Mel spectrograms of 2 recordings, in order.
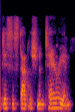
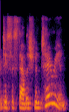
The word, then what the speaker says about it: disestablishmentarian: And if you are really, really, really into taking churches away from the government, you're actually a disestablishmentarian. Aryan, like vegetarian. Aryan. Aryan. 3 syllables there. You're a disestablishmentarian.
